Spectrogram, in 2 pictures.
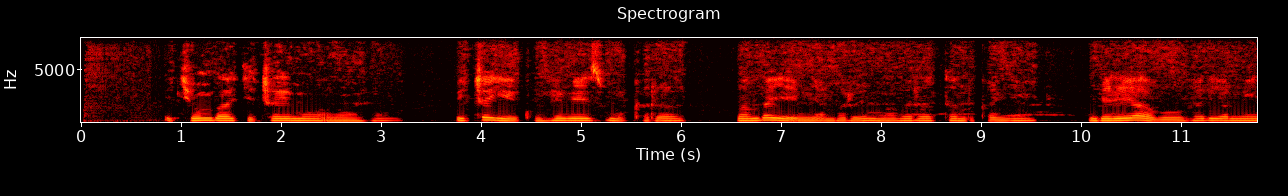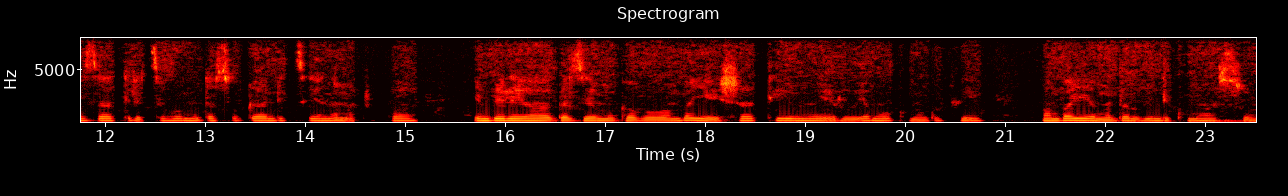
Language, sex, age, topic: Kinyarwanda, female, 25-35, government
